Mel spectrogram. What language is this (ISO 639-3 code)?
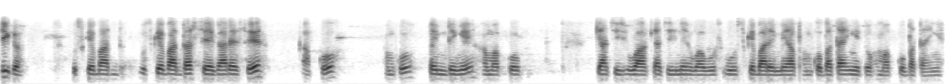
hin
